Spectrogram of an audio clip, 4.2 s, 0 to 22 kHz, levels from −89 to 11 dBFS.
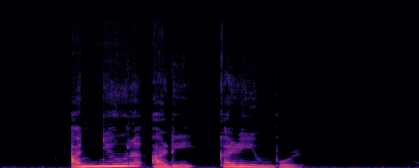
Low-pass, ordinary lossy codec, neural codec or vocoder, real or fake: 19.8 kHz; none; vocoder, 44.1 kHz, 128 mel bands every 256 samples, BigVGAN v2; fake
